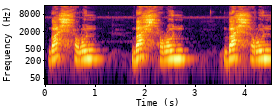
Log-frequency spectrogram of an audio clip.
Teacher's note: ح کی آواز درمیانی حلق سے رگڑ کھا کر نکلتی ہے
